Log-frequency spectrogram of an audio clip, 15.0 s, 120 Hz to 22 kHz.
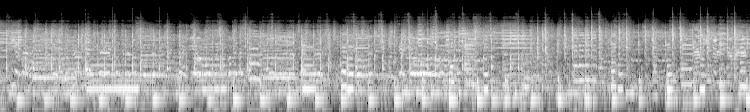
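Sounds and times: alto saxophone: 0.0 - 15.0
conga drum: 0.0 - 15.0
snare drum: 0.0 - 15.0
upright bass walking line: 0.0 - 15.0
metal scraper rhythm: 0.2 - 15.0
button accordion: 0.4 - 15.0.

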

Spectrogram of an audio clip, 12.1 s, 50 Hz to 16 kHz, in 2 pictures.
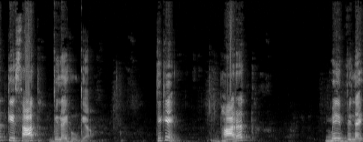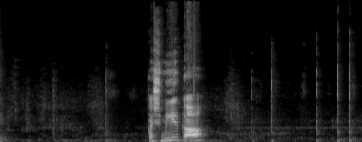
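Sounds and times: stylus clicking on tablet screen: 6.3 - 8.4, 9.6 - 12.0.

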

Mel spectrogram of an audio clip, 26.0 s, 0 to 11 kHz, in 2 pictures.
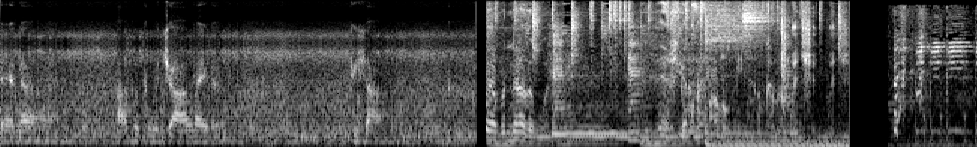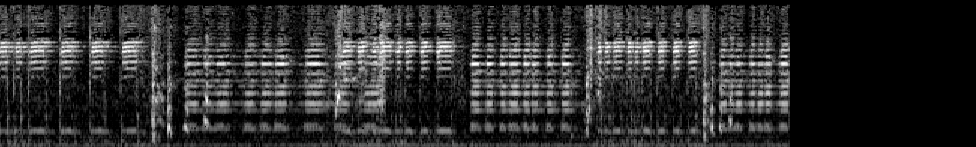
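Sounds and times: car horns honking: 12.1 - 23.6.

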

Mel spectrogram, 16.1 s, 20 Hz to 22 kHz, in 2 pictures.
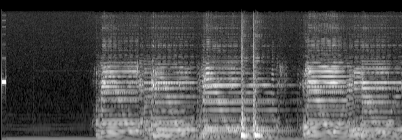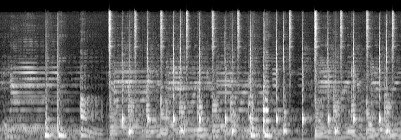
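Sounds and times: electric guitar chords: 1.9 - 16.0
bass guitar: 2.0 - 16.0.

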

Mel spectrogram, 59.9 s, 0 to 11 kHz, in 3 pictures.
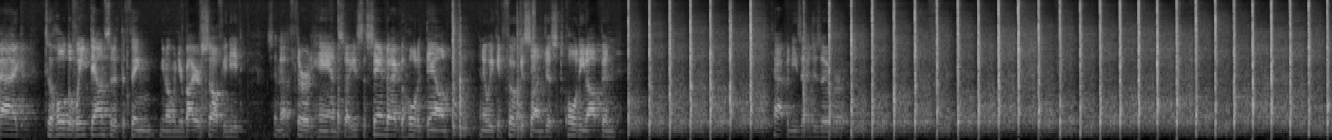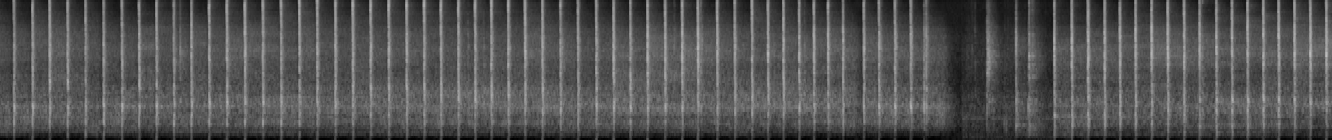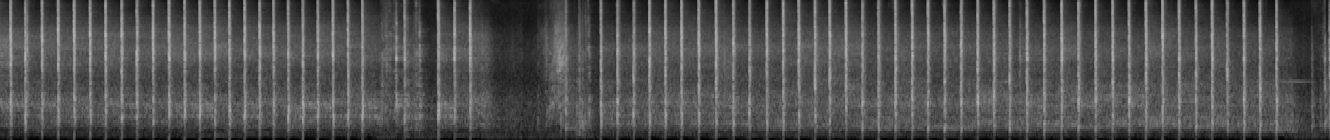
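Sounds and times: hammer tapping on metal: 9.4 - 34.2, 35.2 - 47.3.

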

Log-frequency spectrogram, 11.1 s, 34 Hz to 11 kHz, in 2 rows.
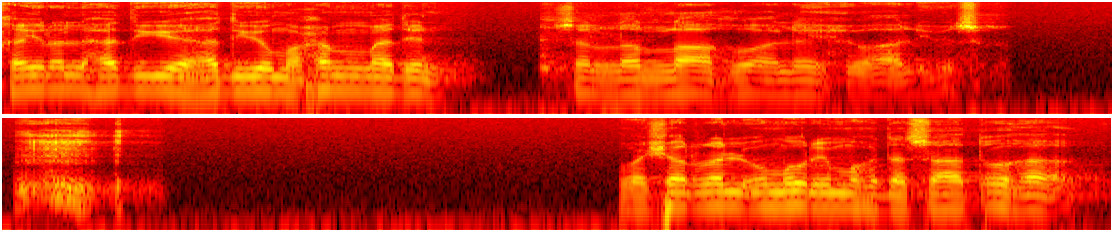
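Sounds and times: man clearing his throat: 5.6 - 6.4.

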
